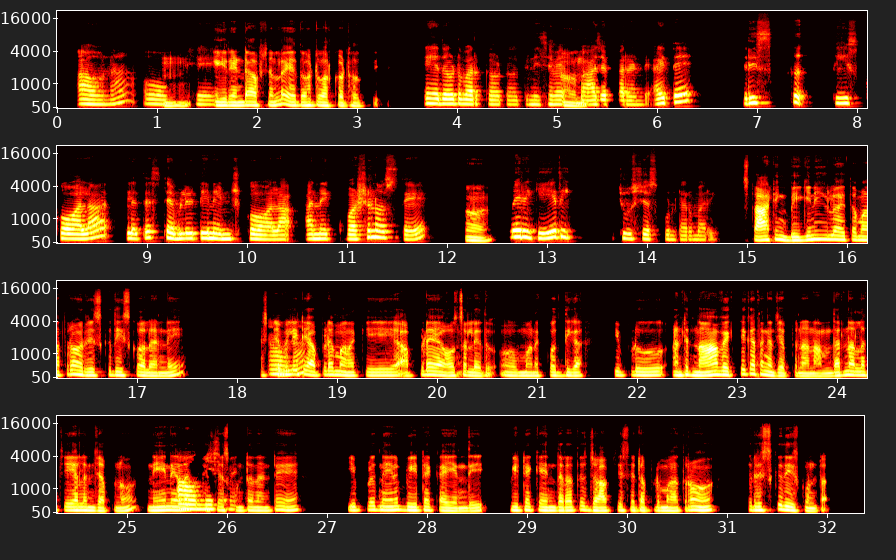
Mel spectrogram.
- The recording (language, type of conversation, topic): Telugu, podcast, రెండు ఆఫర్లలో ఒకదాన్నే ఎంపిక చేయాల్సి వస్తే ఎలా నిర్ణయం తీసుకుంటారు?
- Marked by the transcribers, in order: in English: "ఆప్షన్‌లో"; in English: "వర్క్‌ఔట్"; in English: "వర్క్ఔట్"; in English: "రిస్క్"; in English: "స్టెబిలిటీని"; in English: "క్వషన్"; in English: "చూస్"; in English: "స్టార్టింగ్ బిగినింగ్‌లో"; in English: "రిస్క్"; in English: "స్టెబిలిటీ"; in English: "చూస్"; in English: "బీటెక్"; in English: "బీటెక్"; in English: "జాబ్"; in English: "రిస్క్"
